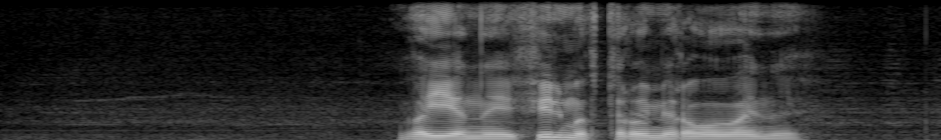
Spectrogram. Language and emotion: Russian, neutral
